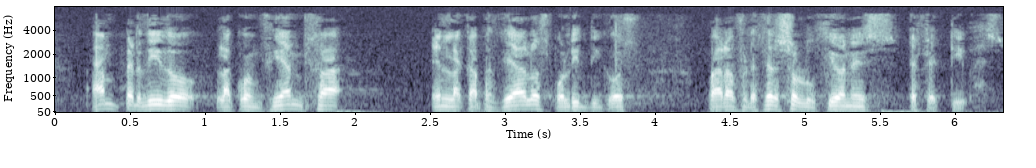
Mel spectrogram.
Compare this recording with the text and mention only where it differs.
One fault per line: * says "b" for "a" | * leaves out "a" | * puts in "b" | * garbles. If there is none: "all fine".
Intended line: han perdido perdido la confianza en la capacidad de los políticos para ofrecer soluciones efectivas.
* leaves out "perdido"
